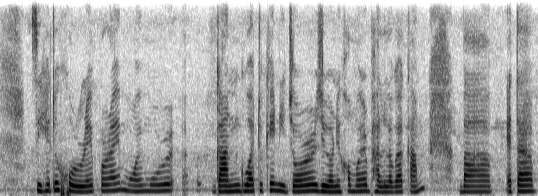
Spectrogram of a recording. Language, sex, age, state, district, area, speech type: Assamese, female, 18-30, Assam, Jorhat, urban, spontaneous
